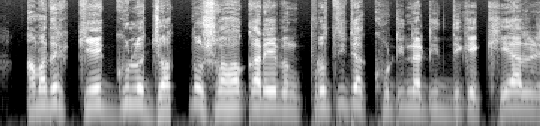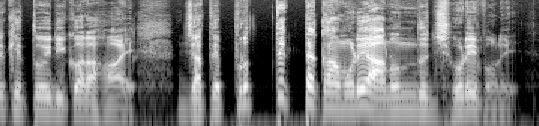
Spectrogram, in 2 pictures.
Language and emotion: Bengali, happy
